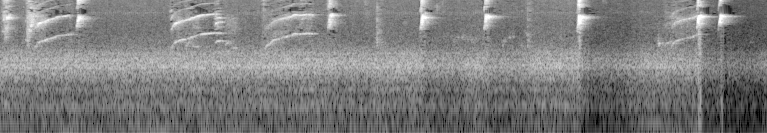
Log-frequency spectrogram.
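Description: Himalayan bulbul giving quick, bright, upward-sweeping chirps in loose bursts every second or so, over a steady low background rumble.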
